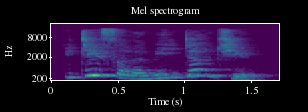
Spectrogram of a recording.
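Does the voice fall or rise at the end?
fall. The voice falls at the end of the tag. The speaker is sure the listener follows. "here I'm going to use the falling intonation and say"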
